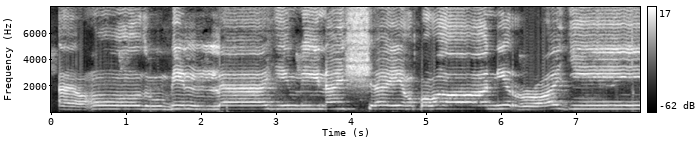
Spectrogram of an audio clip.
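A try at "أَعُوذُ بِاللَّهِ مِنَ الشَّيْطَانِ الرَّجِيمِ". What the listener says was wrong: Oke, Bunda, huruf to-nya 2 harokat. Jangan minasyaitoni, itu jadi 4 harokat. 2 harokat. A'udzu billahi minasyaitonir rajim.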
